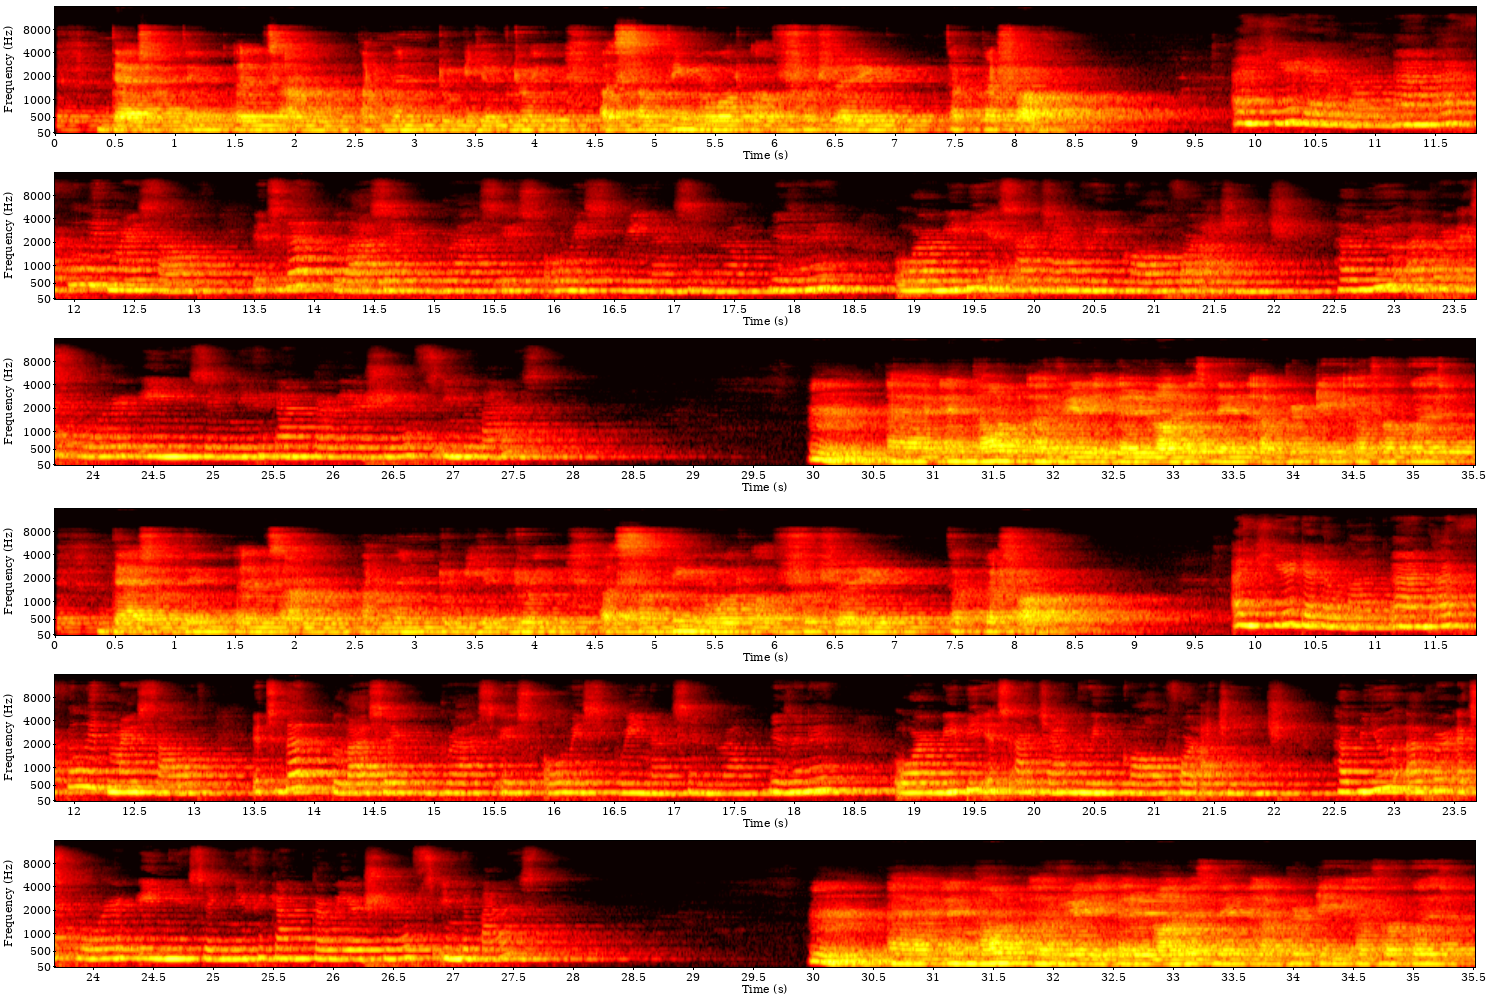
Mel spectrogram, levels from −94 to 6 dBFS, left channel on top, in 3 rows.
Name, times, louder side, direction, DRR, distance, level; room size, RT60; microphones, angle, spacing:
voice 1, 0.0-7.0 7.4-8.3 29.9-35.3, equal, 75° left, -3 dB, 1.3 m, -20 dB
voice 2, 9.8-11.7 11.9-13.1 13.5-18.3 18.8-22.1 22.5-27.6, right 2 dB, 70° right, -1 dB, 0.4 m, -23 dB
5.9 x 3.4 x 4.7 m, 2.3 s
head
